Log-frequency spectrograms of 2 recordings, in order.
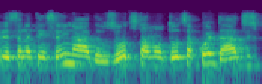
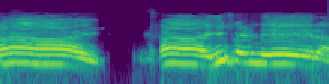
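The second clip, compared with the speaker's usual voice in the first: mock groaning cry with ai stretched long; 3 semitones higher than usual. Retelling a man in a shared room who moaned all night, imitating his moaning. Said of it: "A noite inteira gemendo e gritando".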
